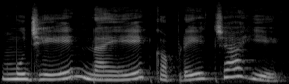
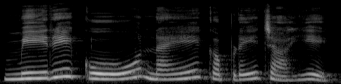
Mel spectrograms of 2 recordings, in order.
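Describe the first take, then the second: First: Corrected sentence said slowly; teacher reads the corrected sentence slowly; slow correct reading. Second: Each word dragged out to show the error; teacher reads the wrong sentence slowly and loudly; slow reading. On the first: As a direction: read the fixed sentence slow and clear. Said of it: "यानी वाक्य बन गया". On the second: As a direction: read the faulty sentence slowly. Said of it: "थोड़े अटपटे लग रहे हैं". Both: Shown as a demonstration.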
